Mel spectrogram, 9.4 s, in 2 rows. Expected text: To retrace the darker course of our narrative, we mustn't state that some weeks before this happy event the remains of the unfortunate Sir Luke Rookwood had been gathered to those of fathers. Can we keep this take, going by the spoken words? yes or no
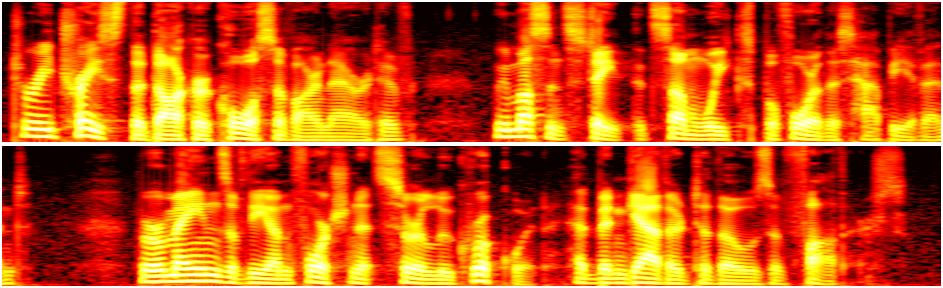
yes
